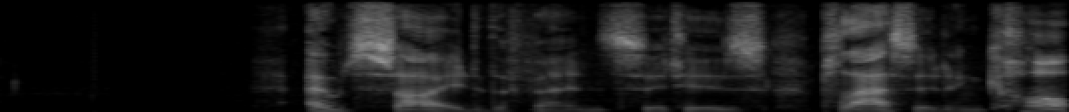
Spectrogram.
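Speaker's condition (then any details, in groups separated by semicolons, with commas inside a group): No condition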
